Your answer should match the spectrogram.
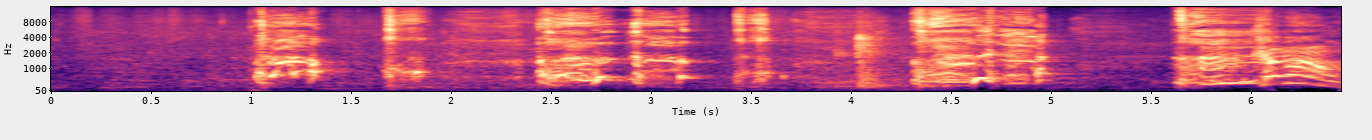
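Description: A woman coughing hard in a series of harsh, voiced coughing fits, about six in all, spaced through the few seconds.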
